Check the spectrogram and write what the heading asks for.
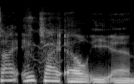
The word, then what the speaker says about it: Hillen: Is it Hyleen? How dare you? But it's Hilen. That looks like Hillen to me. Okay, but it's not. She gets mad. It's Kim Hillen.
